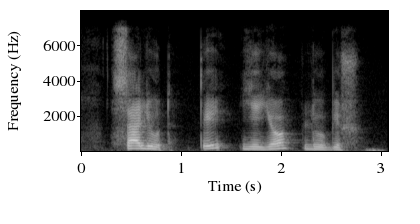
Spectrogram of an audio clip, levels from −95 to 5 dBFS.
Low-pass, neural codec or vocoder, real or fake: 7.2 kHz; none; real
